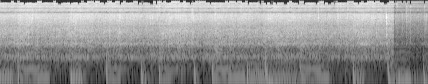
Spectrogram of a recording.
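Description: Ginger garlic paste sizzles as it fries in a pan while veg pulao is cooked, with a constant loud hiss and rhythmic scraping from stirring, no talk.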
